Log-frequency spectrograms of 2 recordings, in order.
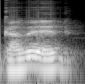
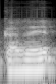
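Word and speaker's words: כבד: Pero en Kaved la Haf se pronuncia Kaf. Y le ponemos una C que se pronuncia K, como en castellano, Kaved, que es el hígado.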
